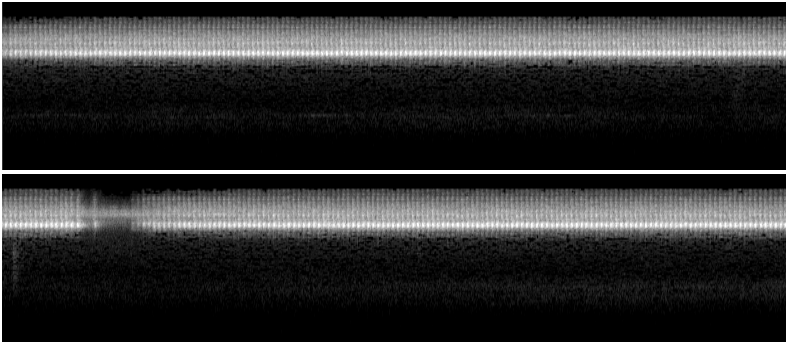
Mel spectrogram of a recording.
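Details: Continuous grasshopper stridulation, a high, dense, pulsing trill, holds steady for a long stretch, briefly dips to near-silence around the middle, then resumes at full strength.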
